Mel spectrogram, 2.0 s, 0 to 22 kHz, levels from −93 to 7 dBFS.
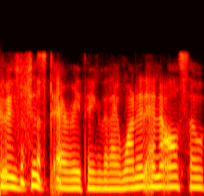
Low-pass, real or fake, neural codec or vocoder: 7.2 kHz; real; none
